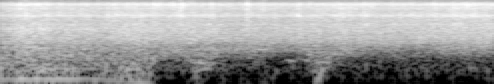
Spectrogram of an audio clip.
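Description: Heavy rain falls in the Thanjavur area around Keezhavasal, Punnainallur and Sengipatti, a dense, continuous hiss that stays loud and even throughout with a low rumble underneath and no voices.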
